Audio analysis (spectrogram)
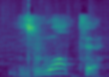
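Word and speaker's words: złoty: Can someone make a phonetic pronunciation of that for me? What does Wikipedia say? Ooh, I can listen. Let's listen. Zwalte.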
